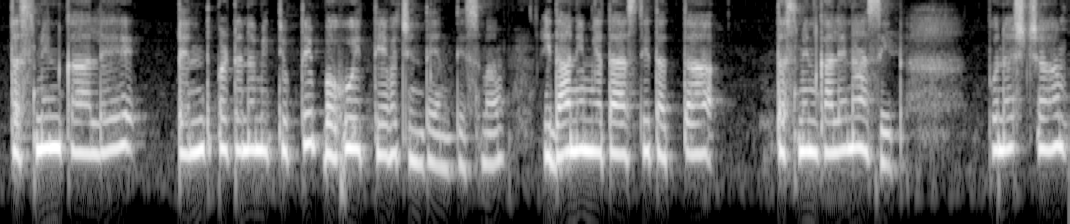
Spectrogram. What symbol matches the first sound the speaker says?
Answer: t̪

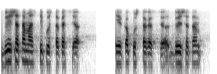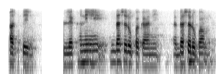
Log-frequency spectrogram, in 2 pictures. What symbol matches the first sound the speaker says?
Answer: d̪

